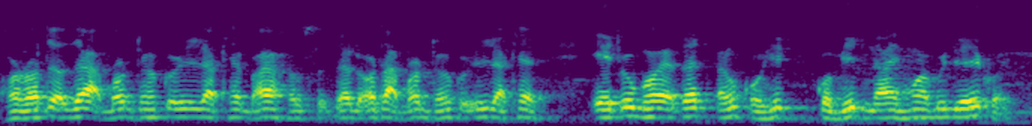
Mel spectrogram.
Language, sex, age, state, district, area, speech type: Assamese, male, 60+, Assam, Majuli, urban, spontaneous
